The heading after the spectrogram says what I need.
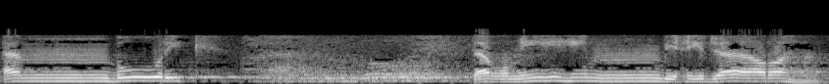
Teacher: قولوا طبعا أنبورك إقلاب قلب، نقلب النون إلى ميم ونخفي الميم عند الباء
